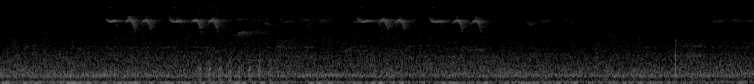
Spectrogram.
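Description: Blue-throated Goldentail gives very high, thin squeaky chips in quick bursts over a few seconds, above a steady low rumble of wind or distant traffic.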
